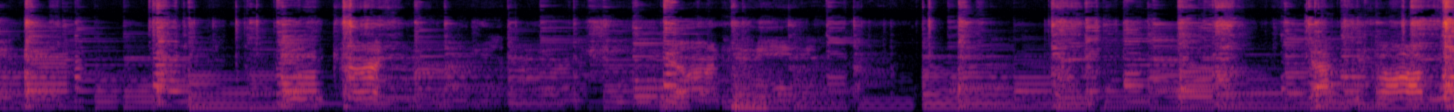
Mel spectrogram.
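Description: Steel-string acoustic guitar with a capo, strummed in a steady rhythm. Wavering vocal sounds without clear words rise over it twice, about a quarter and half way through.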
